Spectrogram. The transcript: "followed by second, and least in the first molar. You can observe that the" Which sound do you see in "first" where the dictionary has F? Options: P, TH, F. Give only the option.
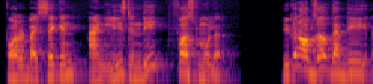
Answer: F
